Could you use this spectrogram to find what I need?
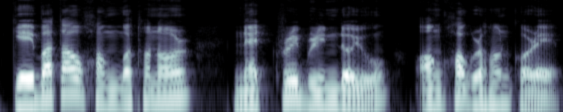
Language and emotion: Assamese, neutral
